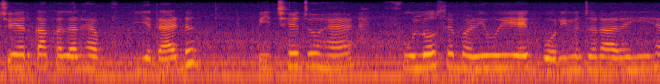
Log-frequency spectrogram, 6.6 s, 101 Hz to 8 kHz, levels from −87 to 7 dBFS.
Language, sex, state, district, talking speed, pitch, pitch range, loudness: Hindi, female, Haryana, Charkhi Dadri, 170 wpm, 215 Hz, 195-230 Hz, -17 LUFS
